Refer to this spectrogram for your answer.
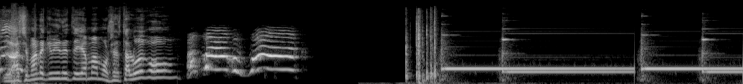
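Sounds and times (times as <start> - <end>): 
speech: 0.1 - 2.0
electronic doorbell ringing: 4.4 - 7.4.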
